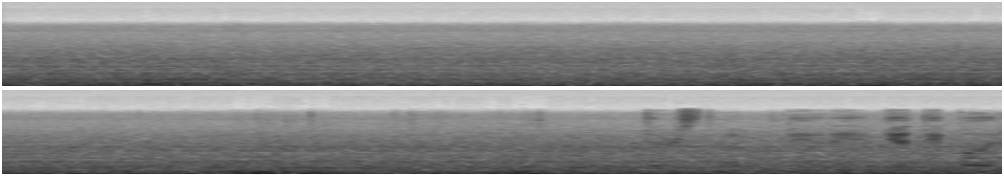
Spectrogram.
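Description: Steady low rumble of a car's engine and tyres on the road, heard inside the cabin while driving at speed, with faint talk near the end.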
